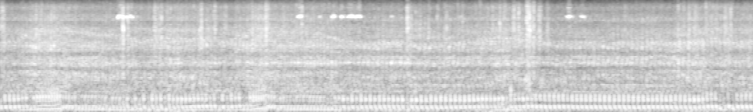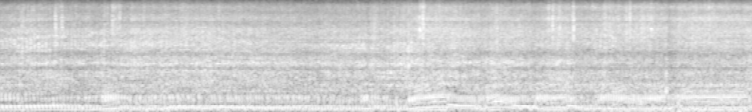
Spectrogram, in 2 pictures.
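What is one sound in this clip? Stones and gravel crunch and rattle under tyres.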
